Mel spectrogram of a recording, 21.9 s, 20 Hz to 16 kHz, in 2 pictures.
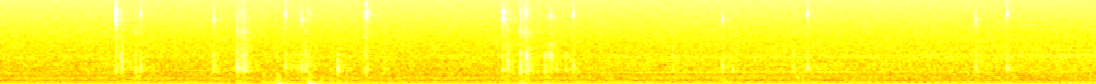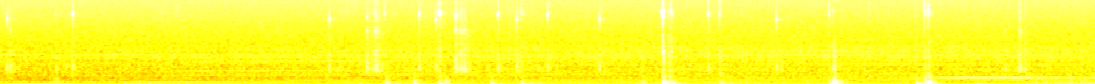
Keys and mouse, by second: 2.9-3.7 middle drag, 3.7-5.7 drag, 15.3 middle click, 17.6 Tab, 20.1 ctrl+r.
